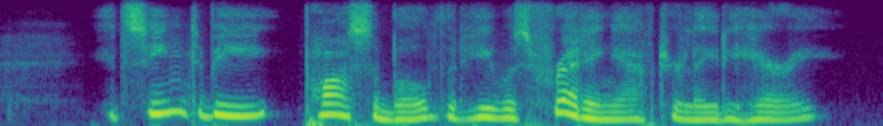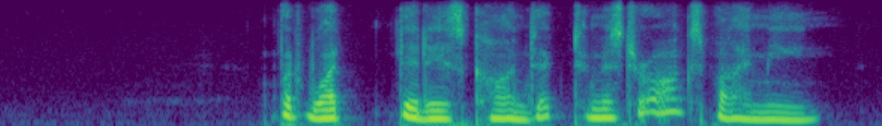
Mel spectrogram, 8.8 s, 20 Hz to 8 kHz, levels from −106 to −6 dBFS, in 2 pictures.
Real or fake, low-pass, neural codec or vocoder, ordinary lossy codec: real; 7.2 kHz; none; Opus, 24 kbps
